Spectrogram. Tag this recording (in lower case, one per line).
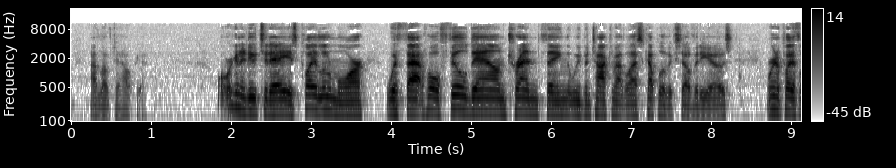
speech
